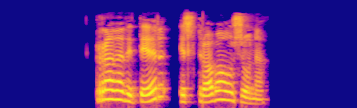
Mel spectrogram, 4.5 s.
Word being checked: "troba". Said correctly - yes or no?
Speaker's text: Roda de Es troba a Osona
yes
